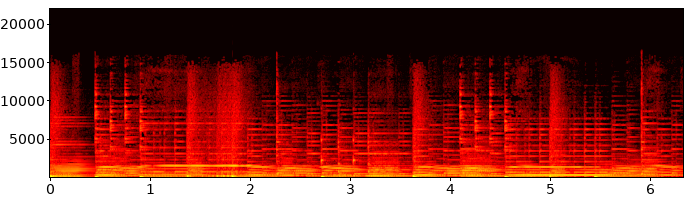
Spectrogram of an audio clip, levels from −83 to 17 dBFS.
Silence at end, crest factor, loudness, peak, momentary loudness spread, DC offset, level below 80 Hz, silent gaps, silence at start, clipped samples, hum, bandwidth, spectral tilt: 0 s; 20 dB; -21 LUFS; 0 dBFS; 5 LU; under 0.1%; -24 dBFS; none; 0 s; under 0.1%; none; 15 kHz; -5.5 dB/octave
